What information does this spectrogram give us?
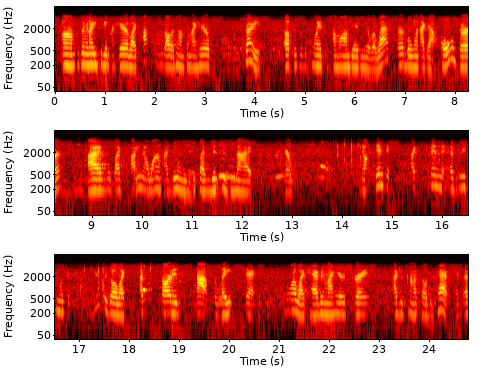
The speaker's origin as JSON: {"language": "English", "region": "Alabama", "country": "United States", "tie": "born or raised there", "said": "Growing up, like I grew up in Alabama, so of course that's the South."}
